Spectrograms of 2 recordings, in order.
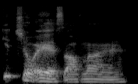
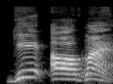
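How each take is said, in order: First: Slow, low and softer, a stern warning. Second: Louder and very slow, drawn out; slow loud command. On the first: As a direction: lean in and say it slowly, low and hushed. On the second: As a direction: bark it out slowly as a final order. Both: Retold or imitated. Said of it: "I said".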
